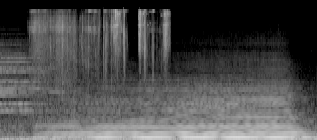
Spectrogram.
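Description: Coins clinking and jingling as a hand stirs a chest of coins, with several sharp clinks between about two and three and a half seconds in. Under it, low sustained string notes of background music begin about a second in and are the loudest sound.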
